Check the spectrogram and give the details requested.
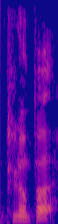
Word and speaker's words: Plumpe: it certainly the oldest to survive friedrich wilhelm plumper i am told it is pronounced son of the owner of a cloth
